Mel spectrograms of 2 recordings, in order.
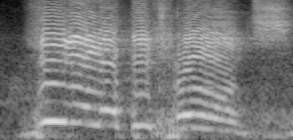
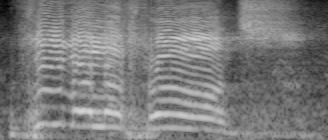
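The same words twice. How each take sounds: First: Even higher, slower, louder Vive la France; louder ringing cry. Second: Slow, drawn-out, higher cry of Vive la France; yelled patriotic cry. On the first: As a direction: throw Vive la France out to the sky. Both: Retold or imitated. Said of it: "the Frenchman yelled".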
